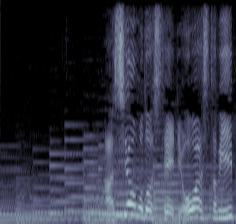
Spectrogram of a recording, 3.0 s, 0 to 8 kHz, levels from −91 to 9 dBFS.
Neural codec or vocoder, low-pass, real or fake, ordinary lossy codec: none; none; real; none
